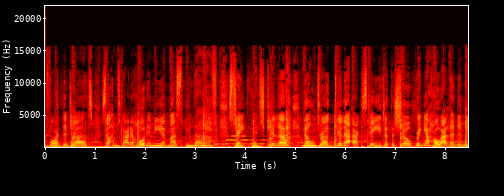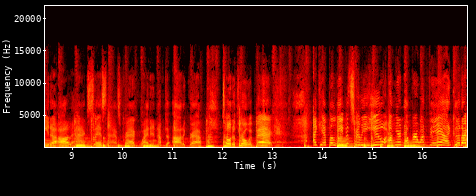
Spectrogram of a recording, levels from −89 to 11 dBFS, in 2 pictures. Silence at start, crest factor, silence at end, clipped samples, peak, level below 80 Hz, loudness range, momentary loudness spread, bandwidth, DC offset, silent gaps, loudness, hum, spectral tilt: 0 s; 18 dB; 0 s; under 0.1%; -8 dBFS; -42 dBFS; 4 LU; 8 LU; 16 kHz; under 0.1%; none; -25 LUFS; none; -4.5 dB/octave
